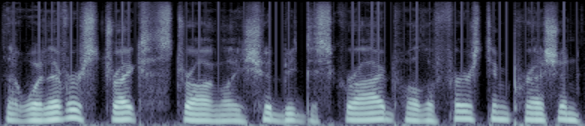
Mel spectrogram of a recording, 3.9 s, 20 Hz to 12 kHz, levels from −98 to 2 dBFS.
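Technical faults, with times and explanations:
Throughout, block size mismatch (padded): a tiny zero-filled gap ends every block, giving a 23.4 Hz buzz that fits a 1024-sample read block. Playback runs at 0.999 times normal speed, pitch unchanged. The waveform shows evenly spaced dropouts; the spectrogram shows thin vertical stripes.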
